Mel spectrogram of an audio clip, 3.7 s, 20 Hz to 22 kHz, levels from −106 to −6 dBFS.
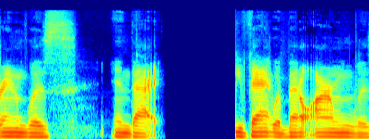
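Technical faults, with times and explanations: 2.27 to 2.36 s, clipped start after a pause: the sound begins abruptly, missing its first 87 ms, because the output device slept through the 0.7 s pause and woke late.
2.61 to 2.71 s and 2.95 to 2.99 s, short concealed packet loss: brief smears replace missing audio, 20 ms then 40 ms back to back, and another 20 ms, filled by extending the preceding sound.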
